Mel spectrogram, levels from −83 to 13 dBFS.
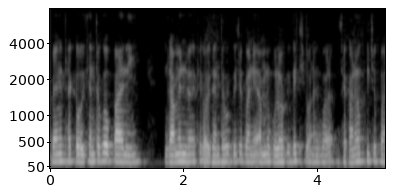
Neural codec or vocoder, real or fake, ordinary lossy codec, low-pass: codec, 16 kHz, 4 kbps, FreqCodec, larger model; fake; none; 7.2 kHz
